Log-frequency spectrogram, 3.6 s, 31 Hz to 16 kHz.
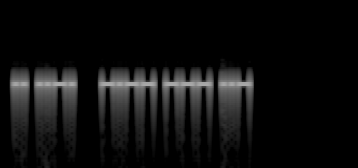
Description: Morse code, heard as a keyed tone, about 35 wpm, 700 Hz. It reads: IF YOU
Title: Speed-Racing - Sets of 3 Words 30wpm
